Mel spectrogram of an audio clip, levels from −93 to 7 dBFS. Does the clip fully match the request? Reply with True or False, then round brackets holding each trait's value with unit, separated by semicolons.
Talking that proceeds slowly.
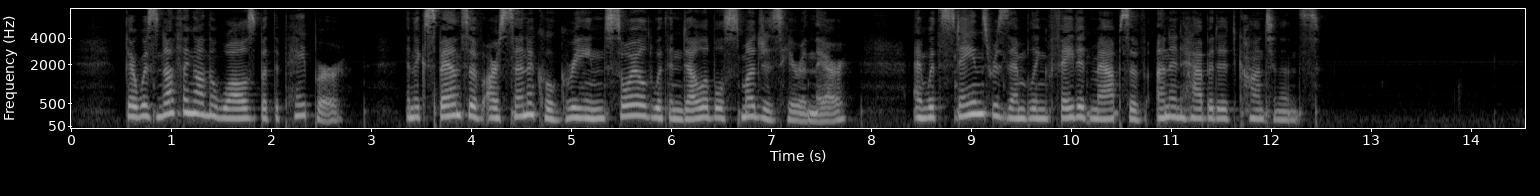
True (125 wpm)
